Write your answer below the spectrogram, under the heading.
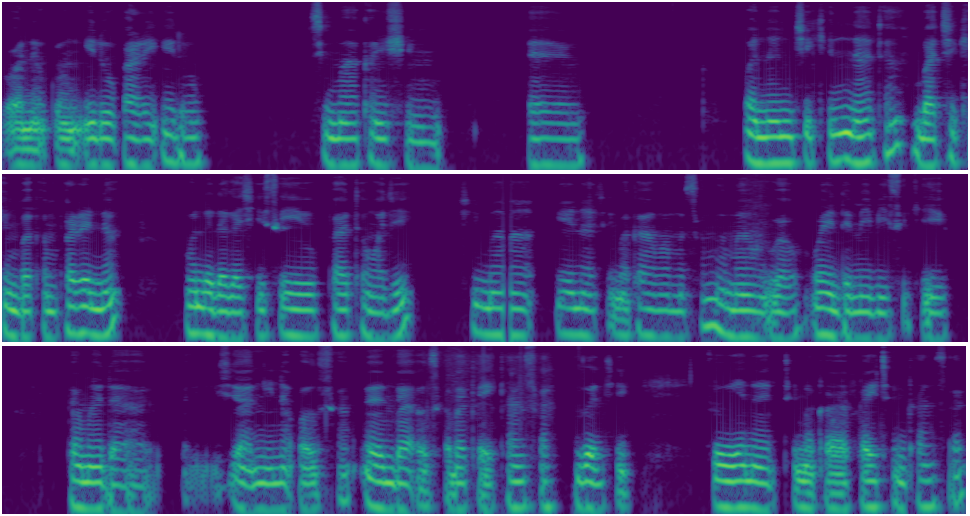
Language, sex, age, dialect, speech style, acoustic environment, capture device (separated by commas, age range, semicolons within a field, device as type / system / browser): Hausa, male, 25-34, Nigeria - Kano, happy, nature; silence, mobile / Linux / Chrome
